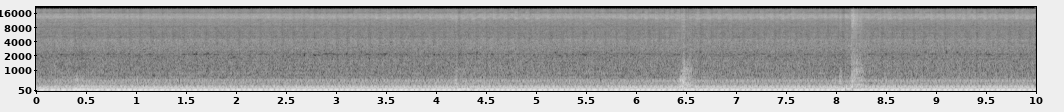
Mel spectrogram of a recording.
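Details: BMW S50 engine, warm, idling with an uneven beat and recurring stumbles about three times a second; misfire at idle.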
